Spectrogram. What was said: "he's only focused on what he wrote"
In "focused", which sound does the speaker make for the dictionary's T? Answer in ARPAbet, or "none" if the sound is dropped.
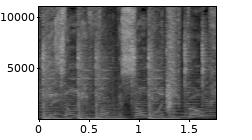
none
